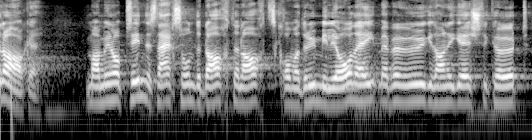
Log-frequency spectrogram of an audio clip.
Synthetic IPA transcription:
ɾɑːɡ̥ə̰ | mɑmɪnɔpsɪnːəssæχshʊnd̪ətɑχt̪ənɑχt͡skʰːɔmɑd̪ɾyːmiljoːnəhɛɪt̚məbevʏɾɡət̪hɑnɪɡɛʃtəɾkʰøːt

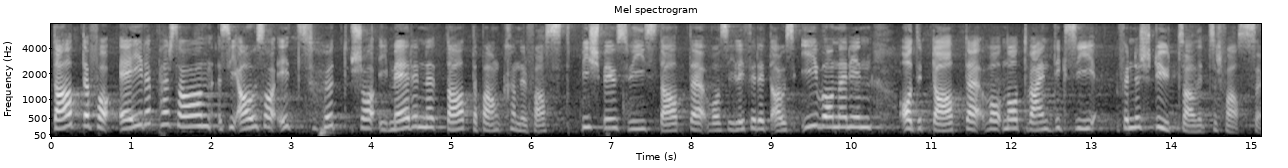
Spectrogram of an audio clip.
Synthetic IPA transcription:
d̥ɑːtəfɔɛɪɾəpʰɛɾsoːnsiʔɑlsoʔɪt͡shɵtʃɔʔimeːɾənəd̥ɑːtəb̥ɑŋkʰχənɛɾfɑst | b̥iʃpɪːlsʋiːsd̥ɑːtəʋosilɪfəɾətɑwsiːvɔnəɾɪn | ʔɔdəɾd̥ɑːtəʋonoːtʋændɪksi | fʏɾnəʃtyːɾt͡sɑːlət͡sɛɾfɑ̰sə̰

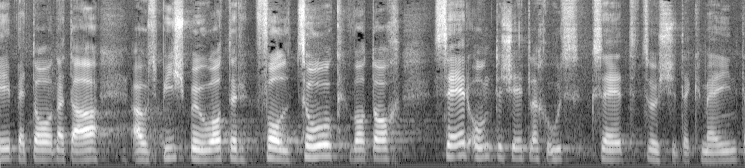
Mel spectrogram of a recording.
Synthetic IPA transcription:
ɪb̥etoːnəd̥ɑːʔɑʊsb̥iːʃpiːlodəɾfɔlt͡soːkʋod̥ɔχ | seːɾʔʊntəɾʃiːdləχuskseːtt͡svʏʃəd̥əkmɛɪnt

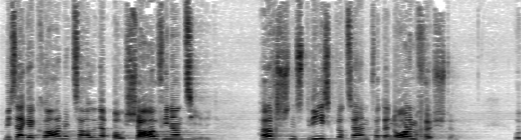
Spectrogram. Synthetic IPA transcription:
mɪːsæɡəkʰlɑːɾmɪːt͡sɑːlənəpawʃɑːlfinɑnt͡siəɾik | hœχʃtn̩sd̥̪ɾiːsk̚pɾɔt͡sæntfɔdɛnɔɾmχœʃtə | ʊ

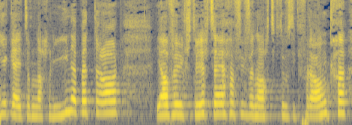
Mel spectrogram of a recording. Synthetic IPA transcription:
iəɡɛɪtsʊmnəχliːnəbɛt̪rɑːɡ̥ | ɪɑːfyːikʃtʁɪχt͡sɛɪχəfyfənɑχt͡sk̚tuːsikfrɑŋkχə

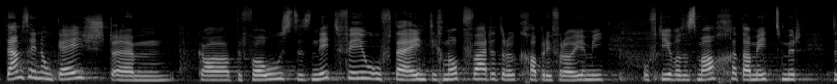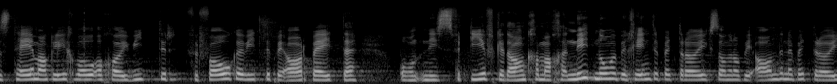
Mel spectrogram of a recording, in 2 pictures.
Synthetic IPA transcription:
ɪd̥ɛmsɪnʊnɡ̥ɛɪʃtɛm | ɡ̥ɑːd̥əɾfoːuːsd̥ɑsnɪtfɪːlʊfd̥æɛɪntiχnɔpfʋærdədɾʏkχəɑːb̥əɾɪfɾœʏəmɪ | ʊfd̥iəʋodɑsmɑχəd̥ɑmɪtməɾd̥ɑstʰeːmɑɡliːχʋɔloχœʏvitəɾfəɾfɔlɡəʋitəɾbɛɑːɾbɛɪtə | ʊndnɪsfətiəft̚ɡ̥edɑŋkχəmɑχənɪdnʊməbɪχɪndəɾbɛtɾœʏiksɔndənoɪʔɑndəɾnəbɛtɾœʏ

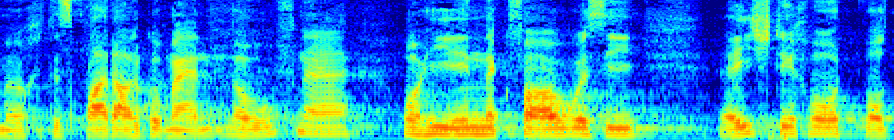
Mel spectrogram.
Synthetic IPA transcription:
mœχtəspɑːɾɑɾɡ̥umæntnɔufnæː | ʋoɦiɪnːəkfɑləsi | ɛɪsʃtɪχʋɔɾtʋɔ

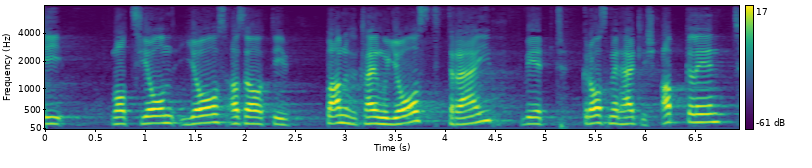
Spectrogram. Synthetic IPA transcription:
iː | mot͡sjoːnjosʔɑlzod̥iː | plɑːnʊkʰlaɪʊŋjoːstd̥ɾaɪvɪtɡ̥ɾoːsmeːɾɦaɪtlɪçʔɑp̚ɡ̥əleːnt

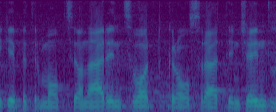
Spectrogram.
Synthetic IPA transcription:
ɡɪbədəɾmɔt͡sjɔnæːɾɪnt͡sʋɔtɡ̥ɾoːsɾɛːt̪ɪnʃɪndlə

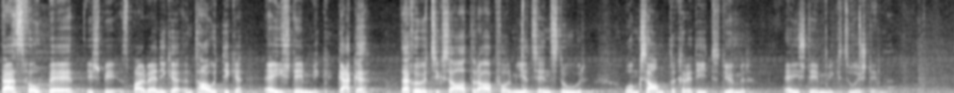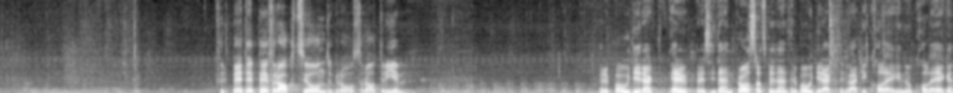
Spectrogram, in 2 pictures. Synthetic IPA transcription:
t̪æsfɔʊpeːɪʃb̥ɪəspɑːɾvɛnɪɡəʔənt̪hɑwt̪iɡəʔɛɪʃtɪmːɪɡɡ̥æɡ̥ə | d̥æχøɾt͡sɪksɑːt̪ɾɑːɡ̥fɔɾmiət͡sɪnst̪uːɾ | ʊɑmksɑmt̪əkʰɾɛd̪itd̥yəməɾ | ɛɪʃtɪmːɪkt͡suəʃtɪmːə | fəɾb̥eːd̪eːpʰeːfɾɑkt͡sjoːnd̪əɾɡɾoːsɾɑːt̪ɾiəm | hɛ | hɛpɾɛsid̪ænt̪ɡ̥ɾoːsɾɑːtspɾɛsid̪ænt̪hæɾbowd̪iɾækt̪əɾvæːɾdikʰχɔleːɡɪnənʊkʰχɔleːɡə

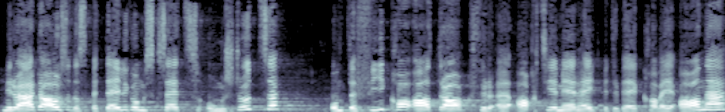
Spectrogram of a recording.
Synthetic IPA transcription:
mɪːɾvæːɾdəɑwsodɑsb̥etɛjliɡʊŋsksɛt͡sʊŋəʃtʏt͡sə | ʊntdəfiːkʰoʔɑːt̪ɾɑːɡ̥fʏɾəʔɑkʰt͡siəmeːɾɦɛɪtbɪd̥əɾbeːkʰɑːveːʔɑːnæː

